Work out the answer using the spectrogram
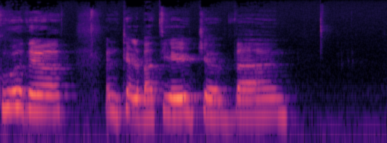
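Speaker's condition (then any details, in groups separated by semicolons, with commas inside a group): Cerebral palsy; born deaf, 60-70% loss one ear, 80% other, motor control affected, speech-hearing classes at Mueller Elementary School; wears hearing aids, worn since about age nine; speech impediment, linked by speaker to cerebral palsy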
